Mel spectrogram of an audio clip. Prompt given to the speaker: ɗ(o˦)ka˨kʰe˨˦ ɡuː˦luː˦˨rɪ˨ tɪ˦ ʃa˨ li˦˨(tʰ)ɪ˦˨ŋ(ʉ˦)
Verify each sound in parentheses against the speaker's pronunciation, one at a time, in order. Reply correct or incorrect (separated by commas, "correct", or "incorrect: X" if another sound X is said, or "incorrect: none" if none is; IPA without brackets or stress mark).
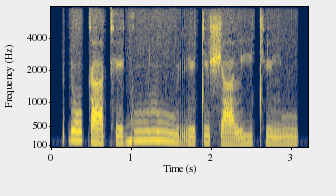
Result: correct, correct, incorrect: u˦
